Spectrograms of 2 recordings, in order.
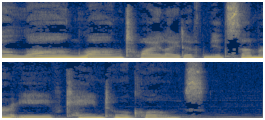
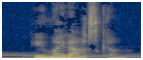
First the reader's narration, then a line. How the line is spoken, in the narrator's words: replied the doves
